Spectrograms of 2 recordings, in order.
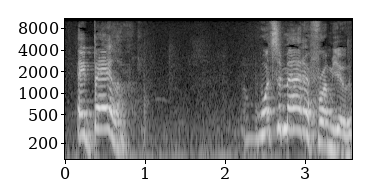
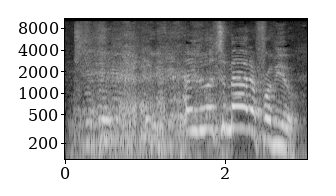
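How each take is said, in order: First: Light mock Brooklyn accent, a bit higher; tough-guy Brooklyn donkey. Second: Put-on very slow laughing Brooklyn accent. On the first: Donkey scolding Balaam in a mock Brooklyn accent. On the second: Donkey asking Balaam in a slow laughing Brooklyn accent. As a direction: drag out the Brooklyn line through a laugh. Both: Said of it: "the donkey was from Brooklyn".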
